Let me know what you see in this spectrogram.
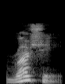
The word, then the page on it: rushy: British English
